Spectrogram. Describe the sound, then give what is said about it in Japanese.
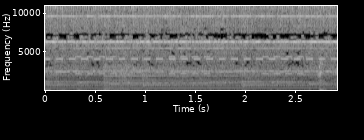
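An alarm rings continuously, a steady, loud metallic jangle with rapid repeating strikes and a clock-like ticking pulse running underneath, with no voices. “お前がいればこんなアラームなんて。”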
